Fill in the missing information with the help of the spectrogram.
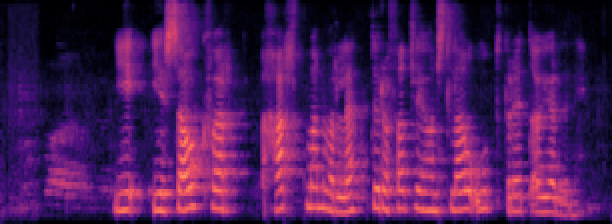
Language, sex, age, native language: Icelandic, female, 60-69, Icelandic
